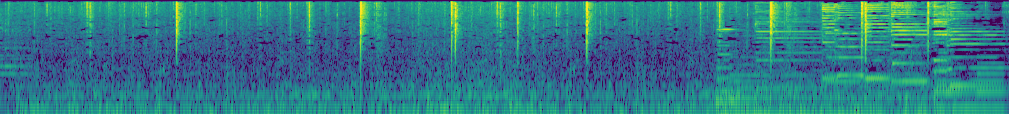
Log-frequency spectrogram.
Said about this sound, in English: Our warm campfire is always the gathering spot, no matter the weather. Tall tales and life's tough spots get worked out here.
